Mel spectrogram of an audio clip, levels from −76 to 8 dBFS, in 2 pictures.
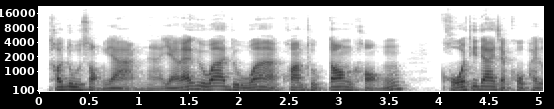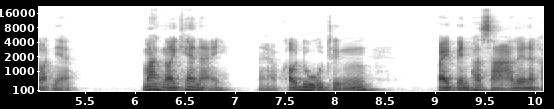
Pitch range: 100-120 Hz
